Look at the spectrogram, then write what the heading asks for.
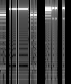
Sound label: computer beeps; sc cyclone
